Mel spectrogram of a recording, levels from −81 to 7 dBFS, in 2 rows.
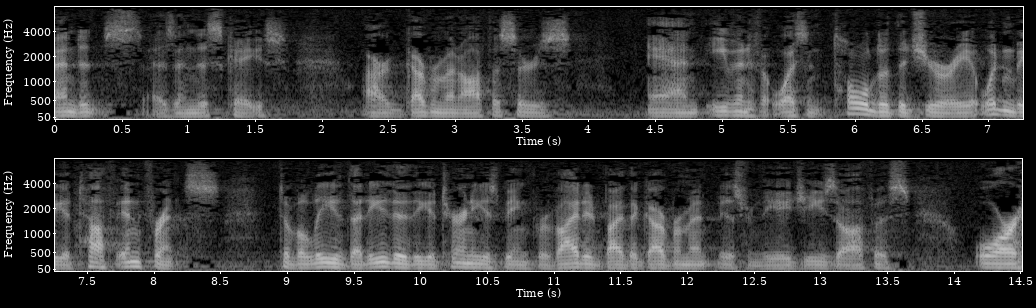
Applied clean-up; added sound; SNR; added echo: none; none; none; none.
